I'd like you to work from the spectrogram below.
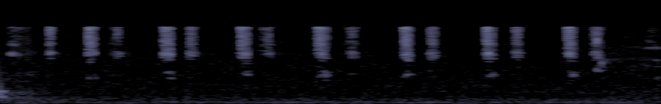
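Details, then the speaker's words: Paired scratchy rubbing sounds repeating rhythmically, made by rubbing the two ends of a piece of paper together: a simulated pleural friction rub. "صوت انا عاملاه بالورقه ان انا ماسكه الورقه وباحاول همم اخلي الورقه الطرفينها اا يحكوا في بعضهم"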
